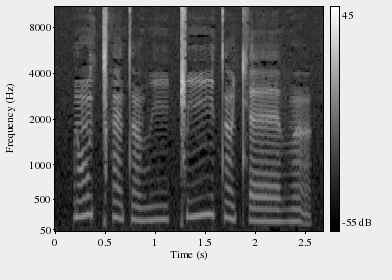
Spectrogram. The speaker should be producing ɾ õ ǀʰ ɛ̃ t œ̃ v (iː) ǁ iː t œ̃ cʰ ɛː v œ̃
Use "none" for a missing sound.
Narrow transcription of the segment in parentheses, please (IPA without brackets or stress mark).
iː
